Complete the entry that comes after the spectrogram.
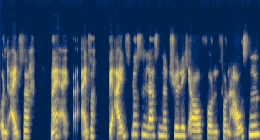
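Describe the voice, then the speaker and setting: A woman speaks very slowly, her intonation lively. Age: 30s. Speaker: stay-at-home mother of two. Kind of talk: interview.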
